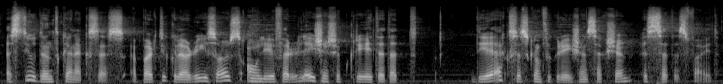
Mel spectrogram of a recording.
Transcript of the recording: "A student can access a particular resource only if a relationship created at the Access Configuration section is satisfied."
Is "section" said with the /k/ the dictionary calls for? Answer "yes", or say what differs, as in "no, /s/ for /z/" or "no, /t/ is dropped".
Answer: yes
